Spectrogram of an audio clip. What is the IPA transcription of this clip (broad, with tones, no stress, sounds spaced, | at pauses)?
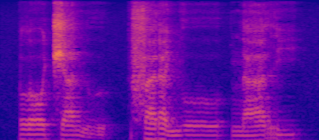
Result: l ɔ˨ t͡ʃ a˨ n ʊ˨ | f a˦ ɾ a˦˨ ɲ oː˦ | n aː˨˦ r i˦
